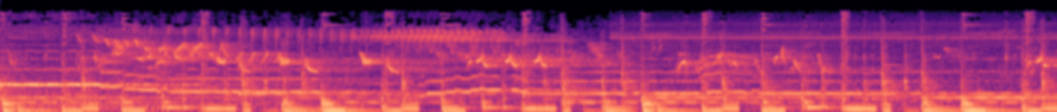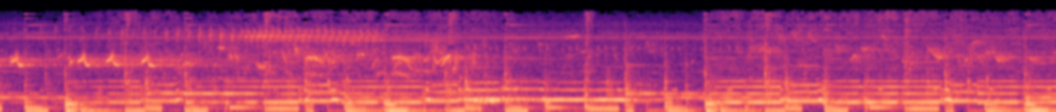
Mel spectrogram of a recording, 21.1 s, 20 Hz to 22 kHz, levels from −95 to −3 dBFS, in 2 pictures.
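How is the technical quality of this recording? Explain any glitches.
No glitches or technical faults can be heard anywhere in the recording, so there is nothing to explain.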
